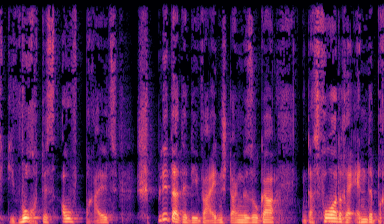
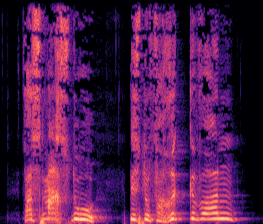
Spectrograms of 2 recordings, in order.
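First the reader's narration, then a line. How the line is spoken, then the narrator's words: Calling out. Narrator (German): rief er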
